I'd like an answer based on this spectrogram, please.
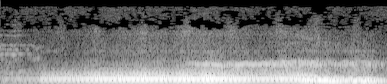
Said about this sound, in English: There's a car coming in. Huh? I can hear the motor.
